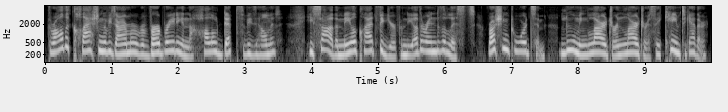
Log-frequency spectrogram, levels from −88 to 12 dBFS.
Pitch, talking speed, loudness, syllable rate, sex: 230 Hz, 235 wpm, -16 LUFS, 6.2 syllables/s, female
